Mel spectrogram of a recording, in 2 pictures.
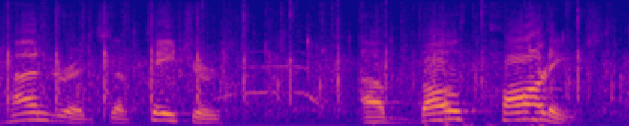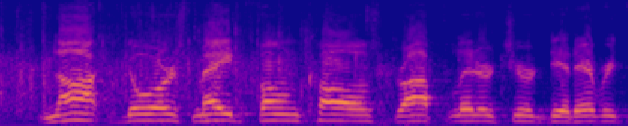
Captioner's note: cheers and applause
